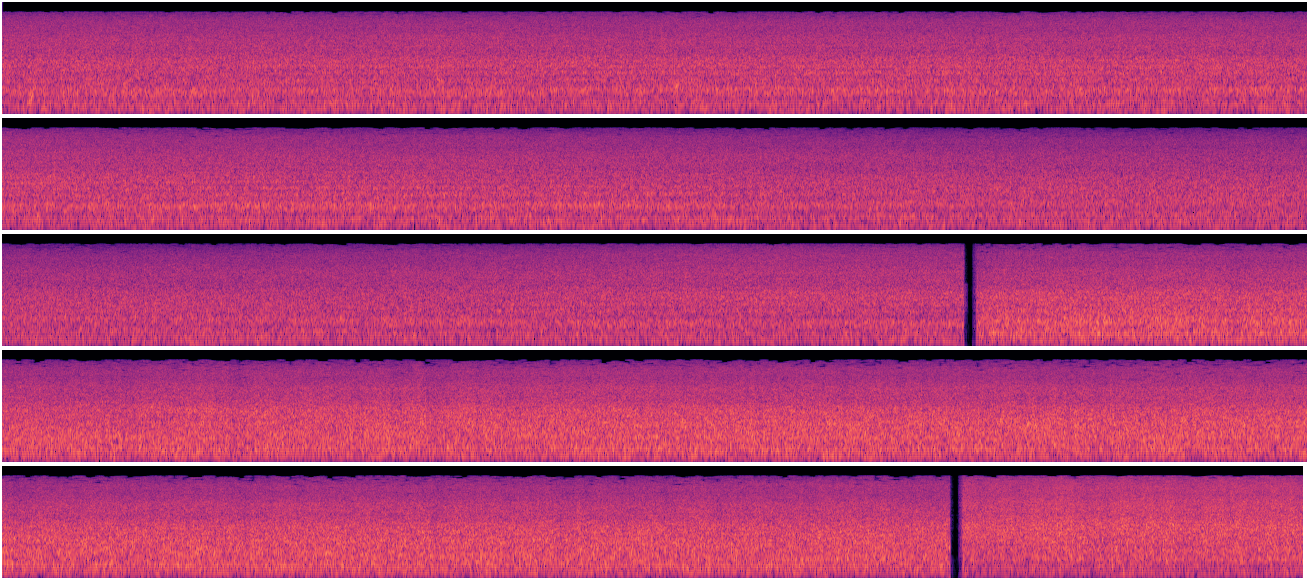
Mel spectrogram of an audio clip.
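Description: Waterfall cascading over rock ledges: a steady rushing of falling water. About eighteen seconds in it cuts out for an instant and comes back slightly louder.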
